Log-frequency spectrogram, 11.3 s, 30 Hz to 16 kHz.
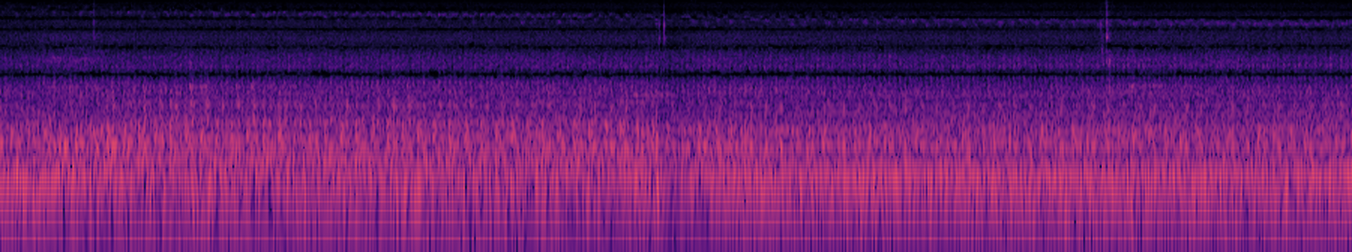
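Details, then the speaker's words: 2006 Smart Fortwo CDI diesel cold start at about −19 °C, not plugged in, after glow plug light went off: steady idle with even, rapid clatter and no misses; normal harsh rattle of a very cold engine. "so I was just waiting for the global plug light to go off let's give it a try and you can tell she's pretty cold you can certainly hear it"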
